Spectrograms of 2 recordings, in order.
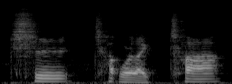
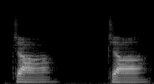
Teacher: it's like a breathier version of ja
